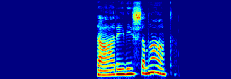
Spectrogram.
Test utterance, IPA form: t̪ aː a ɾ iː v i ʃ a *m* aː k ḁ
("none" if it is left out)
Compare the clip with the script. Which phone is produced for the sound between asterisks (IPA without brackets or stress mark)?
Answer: m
